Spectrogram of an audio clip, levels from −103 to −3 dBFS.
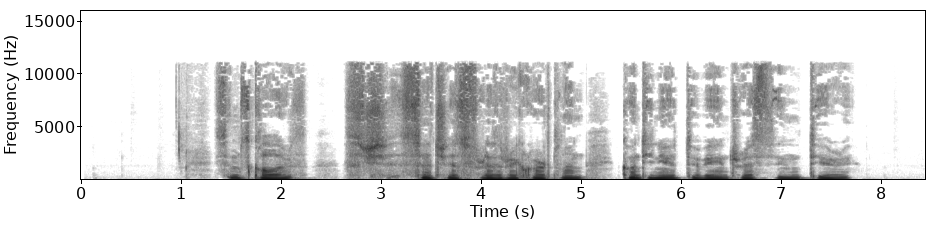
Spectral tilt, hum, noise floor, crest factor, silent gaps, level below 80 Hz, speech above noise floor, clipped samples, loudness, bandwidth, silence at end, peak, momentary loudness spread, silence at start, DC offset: -5.5 dB/octave; none; -84 dBFS; 16 dB; none; -54 dBFS; 60 dB; under 0.1%; -25 LUFS; 11.5 kHz; 0.75 s; -10 dBFS; 9 LU; 1.35 s; under 0.1%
